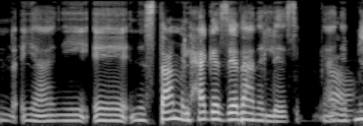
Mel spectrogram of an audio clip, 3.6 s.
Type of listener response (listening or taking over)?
listening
